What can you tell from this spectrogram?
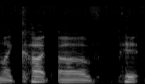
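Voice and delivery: ordinary talk, nothing marked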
